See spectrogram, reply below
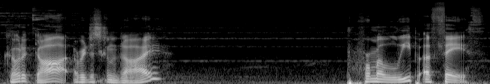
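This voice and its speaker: A male gaming host reacts in a chatty, joking way, muttering asides as he goes. His pitch moves around a lot, and music from the game plays clearly behind him. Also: animated, measured pace. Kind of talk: casual reaction commentary.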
